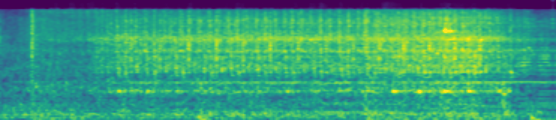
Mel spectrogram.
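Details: Dually truck engine run after head gasket work, intermittent zero oil pressure reading (suspected bad gauge): steady idle with rapid irregular knocking under the drone; cause not yet known.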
